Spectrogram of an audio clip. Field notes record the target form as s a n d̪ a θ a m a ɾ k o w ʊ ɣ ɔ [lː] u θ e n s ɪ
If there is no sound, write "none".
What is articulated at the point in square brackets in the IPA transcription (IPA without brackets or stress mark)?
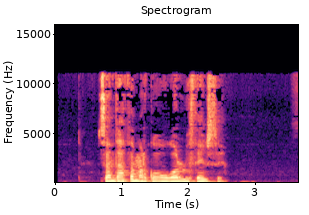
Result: lː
